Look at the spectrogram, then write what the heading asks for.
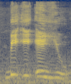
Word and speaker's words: beau: Now beau is the beginning of the word beautiful, and that's the way we spell it, B-A-E-U, B-E-A-U, beau. We spell it, okay? We just simply say beau, beau, beau.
